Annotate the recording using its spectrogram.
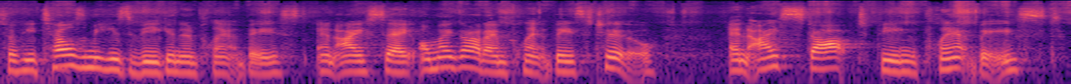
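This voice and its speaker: A woman speaks in an unremarkable speaking voice at a medium pitch. Her pace is moderate and her pitch variation ordinary. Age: 30s. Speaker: wellness podcast host, guest. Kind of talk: casual chat.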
